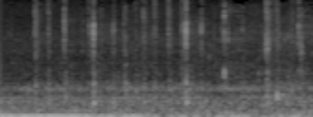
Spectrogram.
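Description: Typing on a computer keyboard: an irregular run of key clicks, several a second.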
